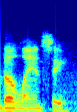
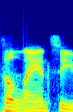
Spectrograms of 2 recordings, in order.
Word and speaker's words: Delancey: I said wait, hurry, don't say it like John the Lancey, because he sounds like a Sonic character then.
